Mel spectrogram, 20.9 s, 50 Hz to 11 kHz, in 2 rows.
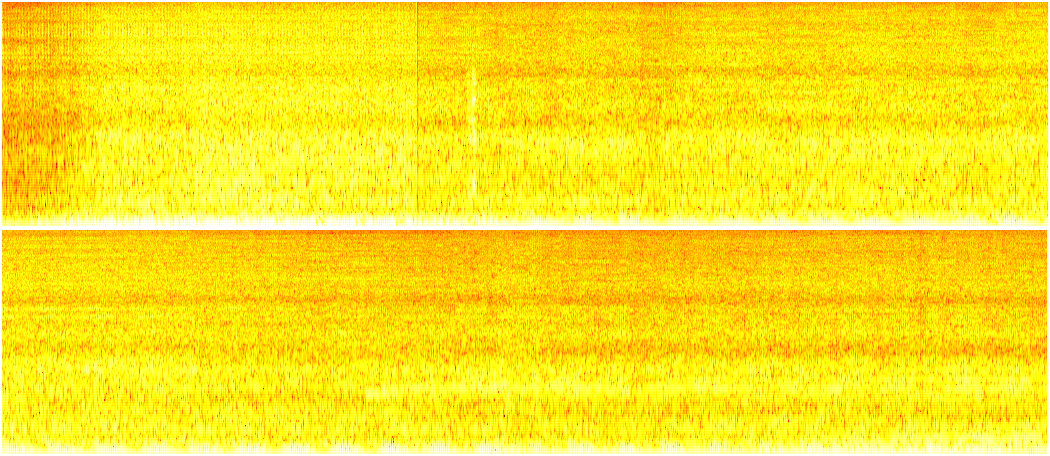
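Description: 12-inch Timpano TPT-2500 subwoofer playing a loud, steady low bass test tone while being pushed at about 1200 watts, near its 1250-watt RMS rating, in an RMS torture test. The tone swells up over the first second, eases down slightly about four seconds in, then holds steady.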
